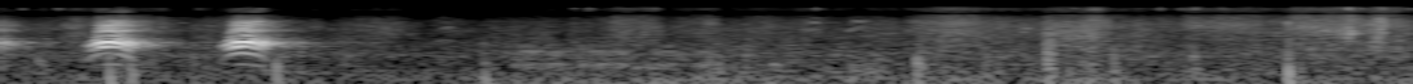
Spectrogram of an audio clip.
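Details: Cream-coloured community cat in a park calls its ginger tabby companion over, as if offering a New Year greeting: two short, loud meows in quick succession, then quiet outdoor rustling and soft footsteps.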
